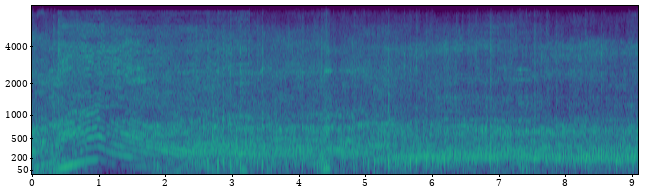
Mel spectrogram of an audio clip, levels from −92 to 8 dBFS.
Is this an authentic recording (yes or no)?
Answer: no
